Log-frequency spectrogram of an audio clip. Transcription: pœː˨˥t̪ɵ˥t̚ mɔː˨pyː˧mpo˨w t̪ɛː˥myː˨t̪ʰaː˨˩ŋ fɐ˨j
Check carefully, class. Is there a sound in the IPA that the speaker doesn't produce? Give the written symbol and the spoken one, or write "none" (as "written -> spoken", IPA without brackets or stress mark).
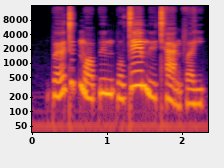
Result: none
